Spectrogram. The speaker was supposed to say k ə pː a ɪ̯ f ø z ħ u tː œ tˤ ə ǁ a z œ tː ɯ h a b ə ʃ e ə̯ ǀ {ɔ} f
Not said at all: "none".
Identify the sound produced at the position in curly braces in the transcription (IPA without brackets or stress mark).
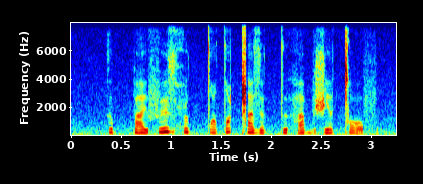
ɔ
